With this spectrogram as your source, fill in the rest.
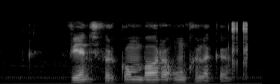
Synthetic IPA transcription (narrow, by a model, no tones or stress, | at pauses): viənsfərkɔmbɑːɾəʔɔnχələkə̰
